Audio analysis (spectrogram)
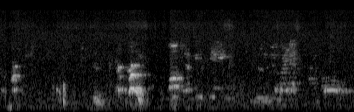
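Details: Cavalier King Charles Spaniel puppies from Robin and Myra's litters, indoors. Steady high, wavering squeals and whines follow one another closely, some strained and harmonic-rich, with brief gaps between cries.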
